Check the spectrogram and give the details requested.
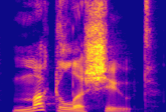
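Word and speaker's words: Muckleshoot: I grew up there I also mispronounced the name for most of my life it's actually mukil oh shoot alright muxu muxu get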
